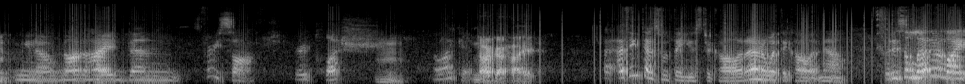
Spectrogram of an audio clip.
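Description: Throughout, the writer and reader of the output ring buffer have slipped, so buffer tearing swaps about a fifth of each period for audio roughly 40 ms old, giving a constant 46.9 Hz robotic buzz that fits a 1024-sample buffer.

From 1.33 to 1.35 s, a skip ahead drops about a second of audio while later audio was already waiting, and playback jumps forward with no gap.

From 1.94 to 2.63 s, a jitter buffer speed-up trims roughly 50 ms of pitch periods to cut excess delay, so the sound runs 6% faster at unchanged pitch and feels hurried.

From 5.26 to 9.61 s, a train of clicks, likely from interference or a faulty connection, adds around 40 similar pulses at an uneven 7.8 per second, each about 15 dB above the signal, ticking over the sound.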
